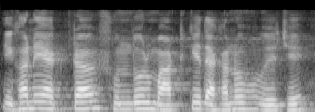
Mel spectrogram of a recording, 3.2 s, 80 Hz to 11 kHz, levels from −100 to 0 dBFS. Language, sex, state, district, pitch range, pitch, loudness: Bengali, male, West Bengal, Alipurduar, 160-190 Hz, 175 Hz, -15 LUFS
